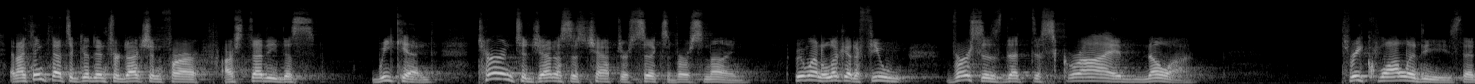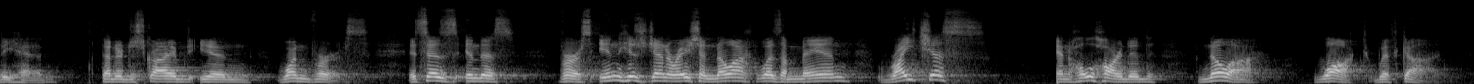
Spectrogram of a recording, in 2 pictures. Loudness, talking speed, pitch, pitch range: -23 LUFS, 120 wpm, 140 Hz, 120-170 Hz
